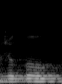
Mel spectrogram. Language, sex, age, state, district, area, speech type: Hindi, male, 30-45, Madhya Pradesh, Gwalior, urban, read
